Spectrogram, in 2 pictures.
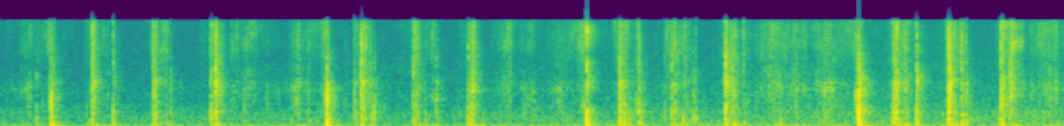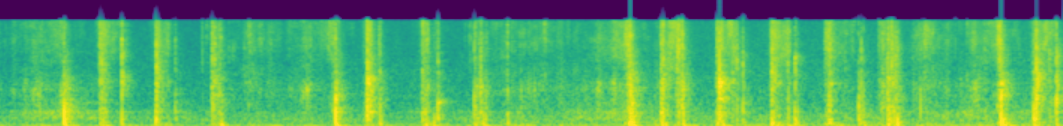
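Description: A tarot deck being shuffled by hand: a steady run of quick card clicks and flicks, busier and louder over the last few seconds.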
